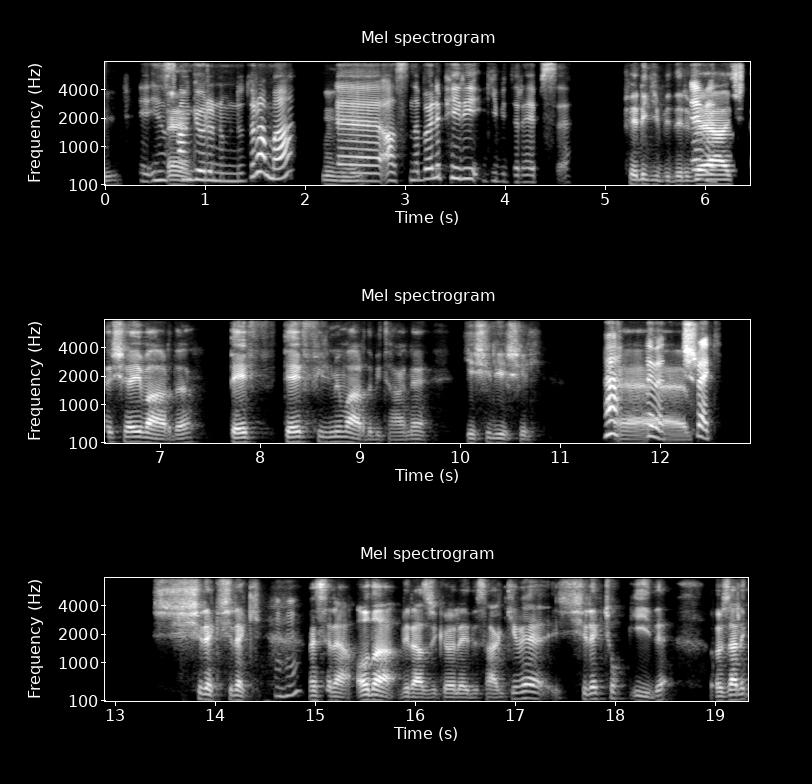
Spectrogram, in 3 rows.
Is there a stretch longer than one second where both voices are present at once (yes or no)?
no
